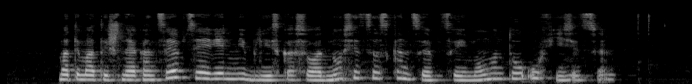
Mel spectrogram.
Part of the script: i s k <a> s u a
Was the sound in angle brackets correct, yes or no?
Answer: no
